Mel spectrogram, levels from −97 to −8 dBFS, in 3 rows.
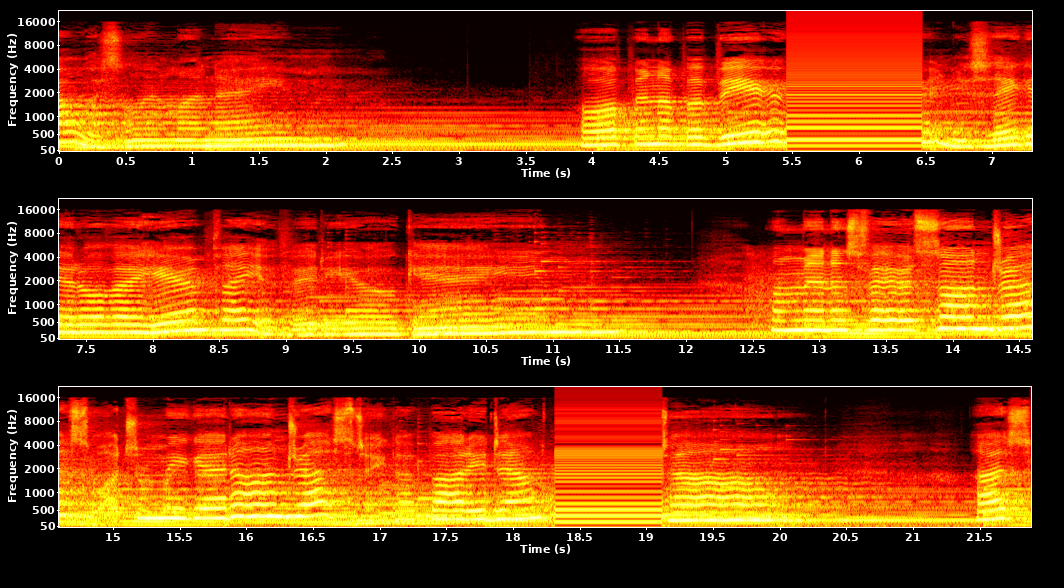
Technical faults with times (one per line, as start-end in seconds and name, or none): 5.47-6.48 system hang loop
18.33-19.13 system hang loop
